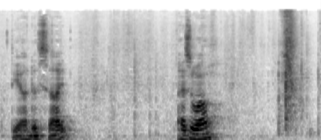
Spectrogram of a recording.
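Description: A paper towel rubs against a smooth surface.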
